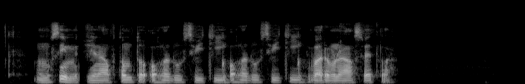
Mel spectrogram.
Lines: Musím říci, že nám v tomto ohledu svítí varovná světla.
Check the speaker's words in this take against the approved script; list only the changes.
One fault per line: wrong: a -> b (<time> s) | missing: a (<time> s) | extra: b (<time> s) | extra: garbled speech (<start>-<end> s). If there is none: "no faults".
missing: říci (0.8 s)
extra: ohledu svítí (2.2 s)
